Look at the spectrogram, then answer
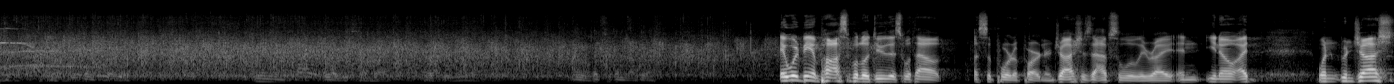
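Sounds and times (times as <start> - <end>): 
crowd applauding: 0.0 - 8.9
faint voices murmuring: 2.6 - 4.6
speech: 7.8 - 13.9.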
